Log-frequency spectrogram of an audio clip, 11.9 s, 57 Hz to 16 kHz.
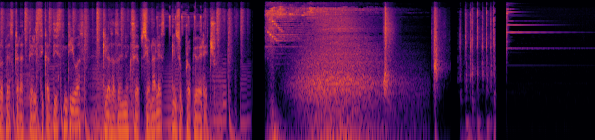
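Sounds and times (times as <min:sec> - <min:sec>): keyboard typing clicks: 0:09.2 - 0:10.0
bright bell ding: 0:10.2 - 0:11.9.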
